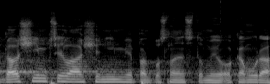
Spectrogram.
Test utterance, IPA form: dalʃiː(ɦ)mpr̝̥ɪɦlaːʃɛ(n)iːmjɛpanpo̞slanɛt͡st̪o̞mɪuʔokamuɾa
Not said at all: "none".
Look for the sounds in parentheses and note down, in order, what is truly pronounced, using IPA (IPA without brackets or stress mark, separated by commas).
none, ɲ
